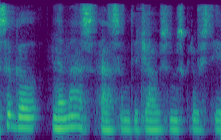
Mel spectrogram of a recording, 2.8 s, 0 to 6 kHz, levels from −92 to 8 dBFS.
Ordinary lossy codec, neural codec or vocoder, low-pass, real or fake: AAC, 24 kbps; none; 5.4 kHz; real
